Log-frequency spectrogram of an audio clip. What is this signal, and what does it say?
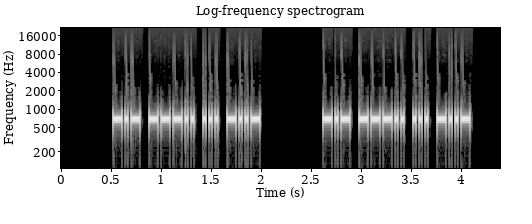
Morse code, heard as a keyed tone, about 40 wpm, 700 Hz. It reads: K8SX K8SX
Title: USA Call Signs - 4 Characters - Repeated 3x - 40wpm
